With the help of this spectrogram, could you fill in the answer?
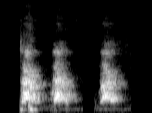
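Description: A dog barks three times, two quick barks close together followed by a third after a short pause, loud with no talking.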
